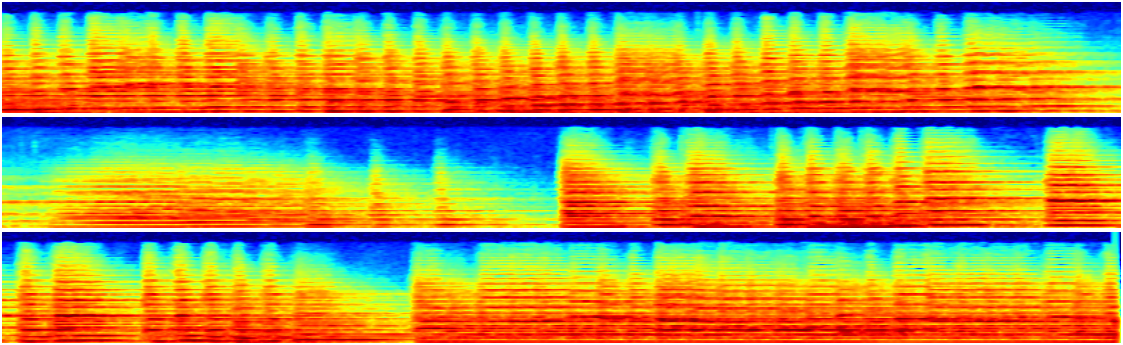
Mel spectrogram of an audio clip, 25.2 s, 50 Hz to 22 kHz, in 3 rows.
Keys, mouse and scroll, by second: 0.0-0.9 typing, 2.3 click, 5.0 click, 5.8 click, 7.6 click, 8.8 click, 10.0 click, 12.5 click, 13.7 click, 14.6 click, 19.0 click.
